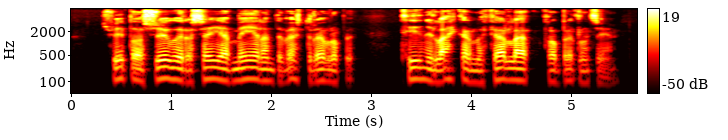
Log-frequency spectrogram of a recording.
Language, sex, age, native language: Icelandic, male, 40-49, Icelandic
